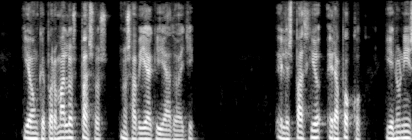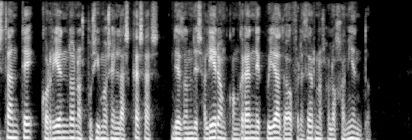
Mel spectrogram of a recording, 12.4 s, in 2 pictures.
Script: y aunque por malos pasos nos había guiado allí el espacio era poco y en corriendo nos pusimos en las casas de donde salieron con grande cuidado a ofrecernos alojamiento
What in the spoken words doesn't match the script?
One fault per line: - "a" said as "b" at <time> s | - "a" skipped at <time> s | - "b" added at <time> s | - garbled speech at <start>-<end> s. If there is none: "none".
- "un instante" added at 6.0 s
